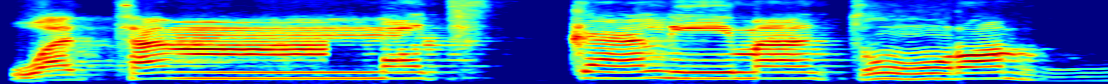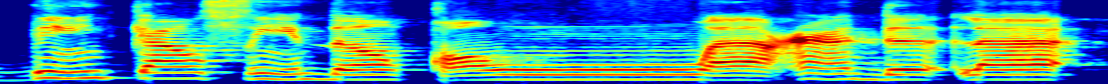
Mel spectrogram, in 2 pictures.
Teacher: Mimnya pendek ya, mimnya. Kemudian taknya itu harus mengeluarkan napas.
